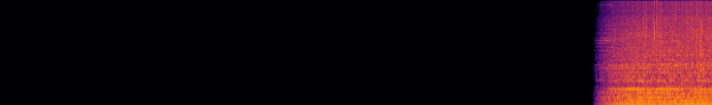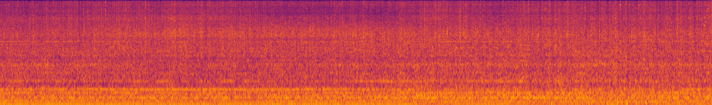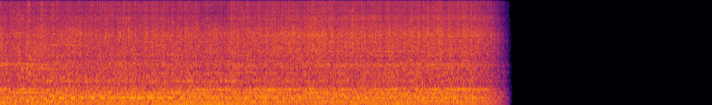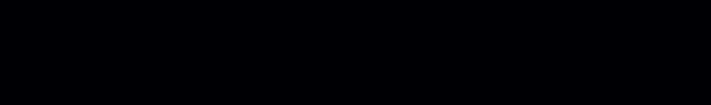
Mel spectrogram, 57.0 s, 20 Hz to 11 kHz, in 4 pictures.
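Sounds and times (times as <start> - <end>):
mower engine running: 11.9 - 38.7.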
